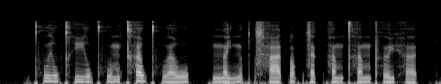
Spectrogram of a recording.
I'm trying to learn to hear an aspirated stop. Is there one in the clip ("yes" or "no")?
yes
